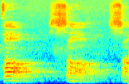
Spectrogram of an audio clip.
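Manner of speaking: قا، صا، صا broken apart very slowly and loudly; syllable by syllable. Shown as a demonstration. Teacher breaks the word into syllables, very slow and loud. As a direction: spell out قا صا slowly. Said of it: "بخونید".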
